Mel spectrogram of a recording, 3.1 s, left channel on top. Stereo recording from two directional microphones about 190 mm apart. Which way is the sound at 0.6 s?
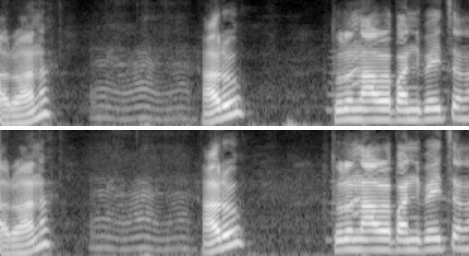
75° right (ahead or behind).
